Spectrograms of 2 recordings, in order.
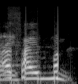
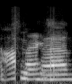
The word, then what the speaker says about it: assignment: Kalau yang ini bacanya assignment, bukan assignment tapi assignment. G-nya ini disebut sebagai silent letter atau huruf diam.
